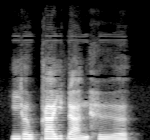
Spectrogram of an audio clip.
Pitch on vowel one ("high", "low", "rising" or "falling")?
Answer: low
